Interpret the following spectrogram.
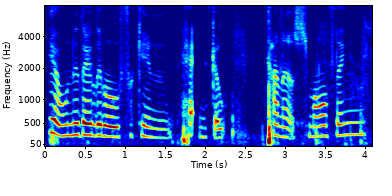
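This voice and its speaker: A woman's voice: on the high side, measured pace, mellow. A young British woman with a lisp that slushes her s sounds, chatting casually while streaming a game in a rambling, sweary, exclamatory way. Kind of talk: casual chat while gaming.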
